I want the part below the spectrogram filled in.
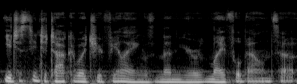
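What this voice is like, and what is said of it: Pretentious know-it-all character voice. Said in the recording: “I don't know why I'm doing all these impersonations today. ... It's all the same pretentious know-it-all. ... It's an abstract character.”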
